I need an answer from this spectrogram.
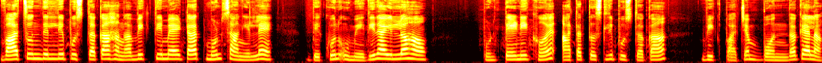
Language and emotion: Goan Konkani, sad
